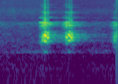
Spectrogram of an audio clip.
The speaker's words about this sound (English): Okay, so it's a corvid. Yeah. It's either a crow or a raven. Mm-hmm. But I think, I don't think it was... See, that first one sounds more raven-y. I'm going to go raven. It is! Yeah!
